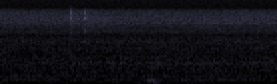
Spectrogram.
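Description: Near silence: room tone, with a faint computer-mouse click about half a second in.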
